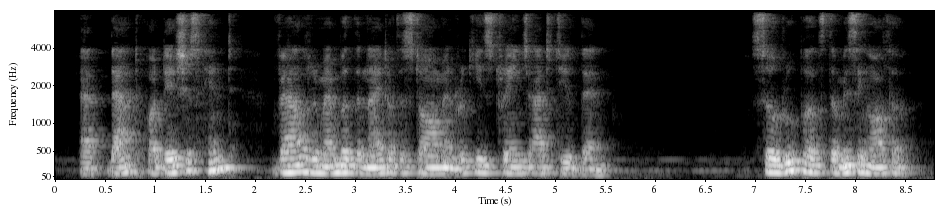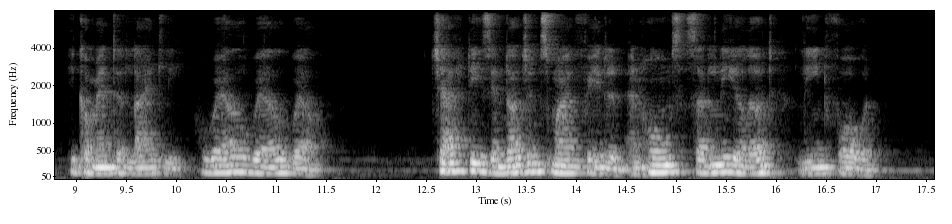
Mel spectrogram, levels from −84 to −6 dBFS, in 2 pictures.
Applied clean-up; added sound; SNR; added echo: none; none; none; reverberation time 0.6 s.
